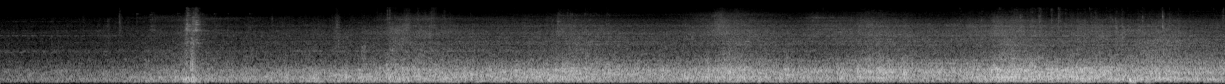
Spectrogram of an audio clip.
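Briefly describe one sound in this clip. A train rumbles as it pulls away, growing louder.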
